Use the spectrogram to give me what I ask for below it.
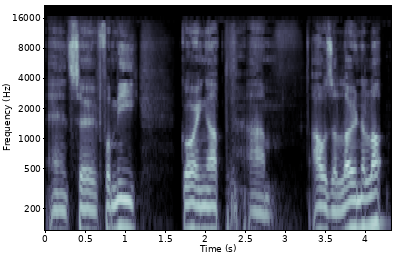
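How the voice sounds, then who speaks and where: A New Zealand man in his thirties, appearing as a guest, tells his story in a low voice with a relaxed, open manner. He often fills gaps with "um" and "kinda." The recording is close and dry, with no sense of a room around him.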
